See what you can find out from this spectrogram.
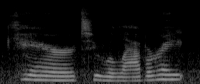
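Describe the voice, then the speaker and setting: A woman playing a polite, mild, curious woman in her twenties in a fan audio drama, speaking in a measured way. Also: medium pitch, steady tone, natural voice. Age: 20s. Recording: clearly noisy background ambience.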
